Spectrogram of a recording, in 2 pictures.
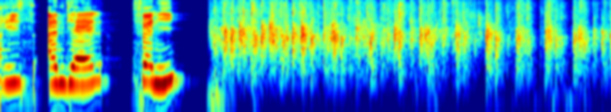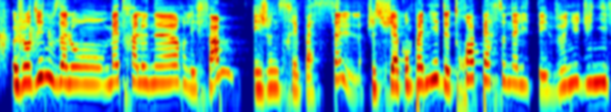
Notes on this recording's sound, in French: je suis ravie d’être à la Nouvelle Seine en public pour cet épisode un peu spécial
